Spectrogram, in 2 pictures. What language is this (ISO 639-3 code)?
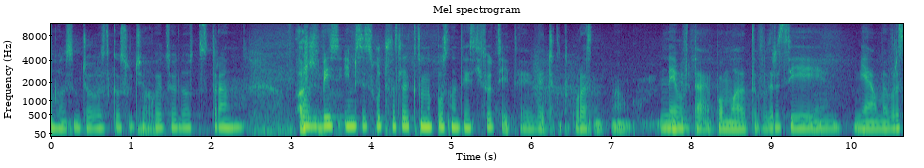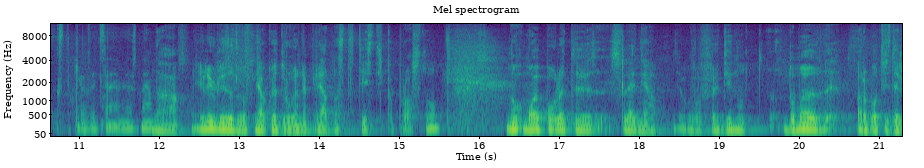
bul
